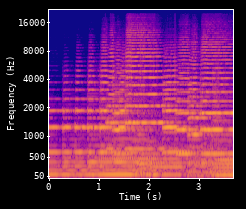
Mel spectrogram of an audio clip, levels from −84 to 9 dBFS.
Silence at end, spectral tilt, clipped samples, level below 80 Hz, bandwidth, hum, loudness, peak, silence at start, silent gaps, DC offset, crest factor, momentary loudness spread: 0 s; -3 dB/octave; under 0.1%; -36 dBFS; 20 kHz; none; -11 LUFS; 0 dBFS; 0 s; none; under 0.1%; 12 dB; 7 LU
